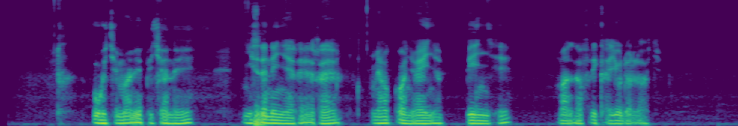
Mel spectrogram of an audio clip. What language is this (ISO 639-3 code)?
luo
